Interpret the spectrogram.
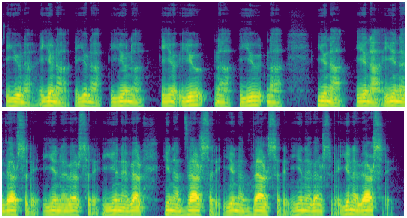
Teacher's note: the first two syllables are unstressed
